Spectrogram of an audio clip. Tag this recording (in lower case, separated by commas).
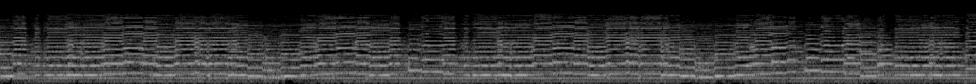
musical instrument, music, violin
